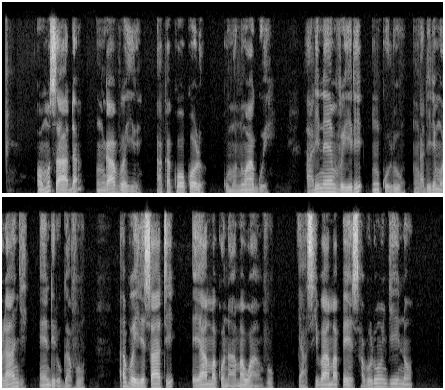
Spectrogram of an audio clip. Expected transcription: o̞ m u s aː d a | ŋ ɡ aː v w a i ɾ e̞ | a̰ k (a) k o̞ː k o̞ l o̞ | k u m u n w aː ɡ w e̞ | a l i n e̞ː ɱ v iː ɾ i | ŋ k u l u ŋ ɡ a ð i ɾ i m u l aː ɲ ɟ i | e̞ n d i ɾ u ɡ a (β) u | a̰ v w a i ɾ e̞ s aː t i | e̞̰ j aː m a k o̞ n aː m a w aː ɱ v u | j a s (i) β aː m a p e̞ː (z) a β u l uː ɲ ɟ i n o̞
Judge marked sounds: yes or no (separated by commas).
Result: yes, no, yes, no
